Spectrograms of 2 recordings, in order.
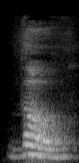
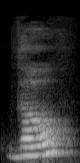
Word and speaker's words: though: But notice that the GH is not pronounced in these words.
